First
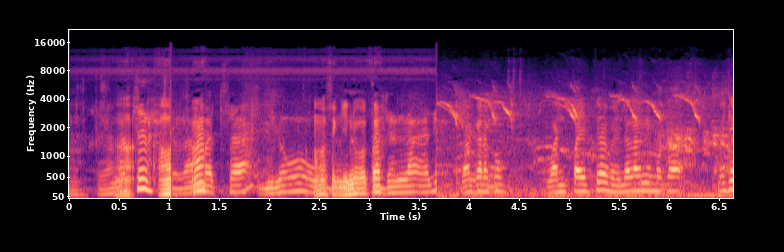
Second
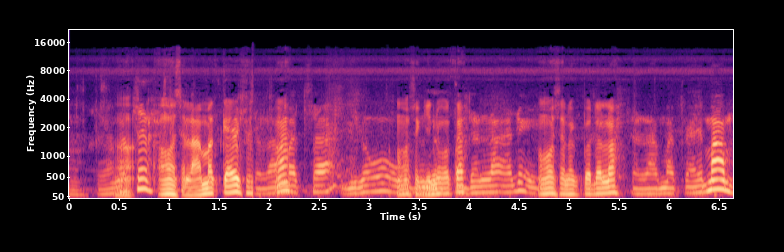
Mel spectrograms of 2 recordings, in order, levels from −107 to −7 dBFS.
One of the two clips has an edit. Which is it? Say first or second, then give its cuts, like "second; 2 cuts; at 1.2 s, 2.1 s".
first; 2 cuts; at 1.0 s, 3.7 s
